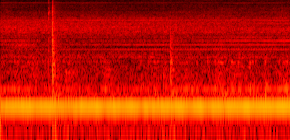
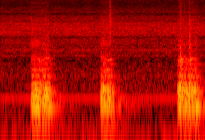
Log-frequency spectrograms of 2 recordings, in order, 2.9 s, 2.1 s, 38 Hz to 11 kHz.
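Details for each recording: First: Prusa i3 Mk2 3D printer homing its axes during a firmware update: steady motor hum rising in pitch with a faint rough rasp from the Z-axis linear bearings, which were not upgraded with the others. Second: Prusa i3 MK2 3D printer during Z-axis calibration after a firmware update, with the carriages driven until they bottom out on the top pieces: short buzzing grinds over a faint hum. The stepper motors are skipping steps at the end stop, as intended.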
